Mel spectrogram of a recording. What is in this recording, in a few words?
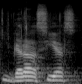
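"gracias", Mexican Spanish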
